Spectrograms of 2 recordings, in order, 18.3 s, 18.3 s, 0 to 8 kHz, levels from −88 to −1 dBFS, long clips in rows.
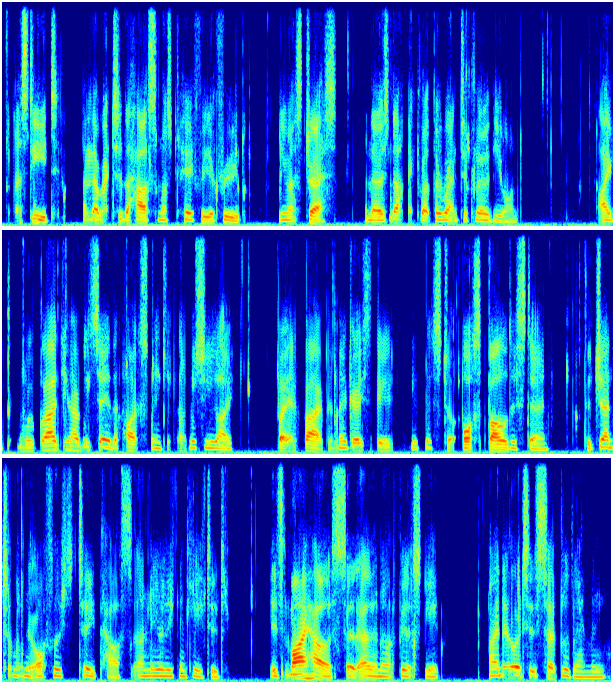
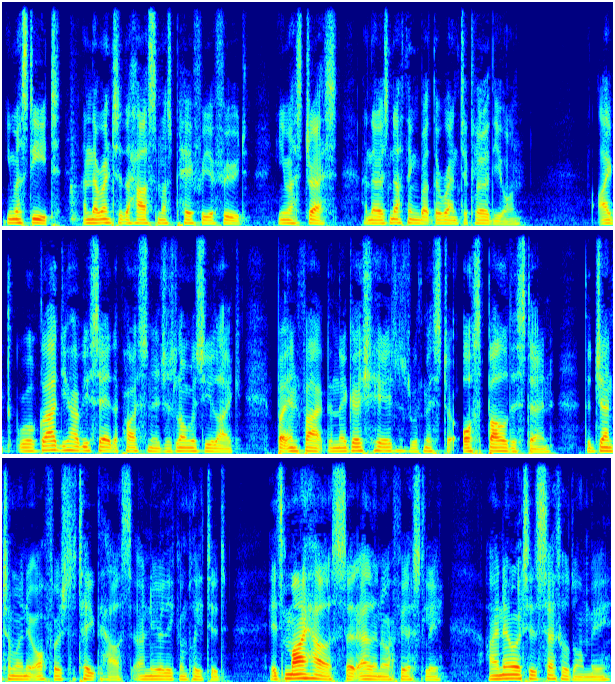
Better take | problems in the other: second | noise reduction (neural diffusion model UNIVERSE++)

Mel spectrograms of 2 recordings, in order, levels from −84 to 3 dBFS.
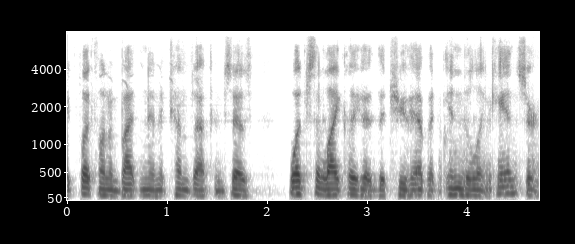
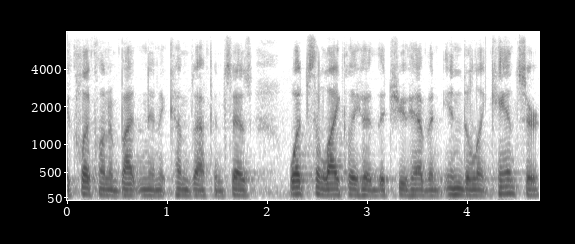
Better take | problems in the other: second | noise reduction (neural mask model DeepFilterNet 3)

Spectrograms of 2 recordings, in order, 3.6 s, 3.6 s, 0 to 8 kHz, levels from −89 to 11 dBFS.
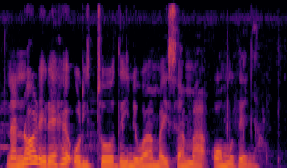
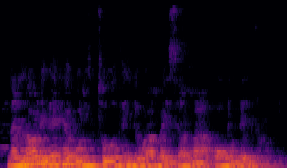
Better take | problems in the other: first | room echo; dies away in 0.9 s

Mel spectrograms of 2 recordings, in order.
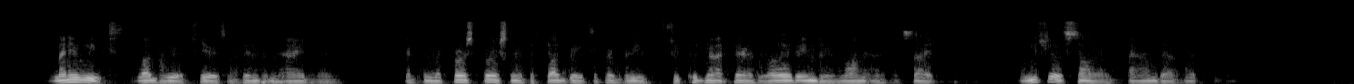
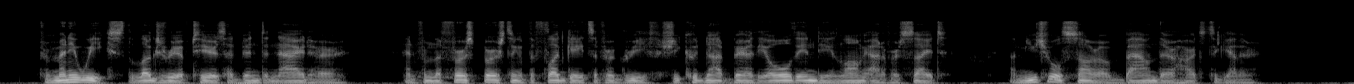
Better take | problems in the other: second | noise reduction (neural mask model DeepFilterNet 3)

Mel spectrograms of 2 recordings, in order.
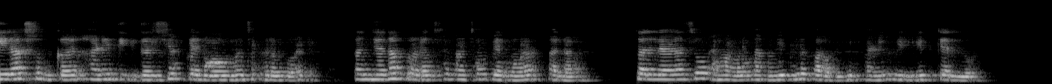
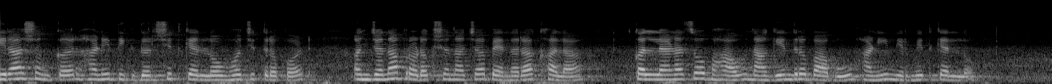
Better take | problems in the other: second | noise reduction (neural mask model DeepFilterNet 3)

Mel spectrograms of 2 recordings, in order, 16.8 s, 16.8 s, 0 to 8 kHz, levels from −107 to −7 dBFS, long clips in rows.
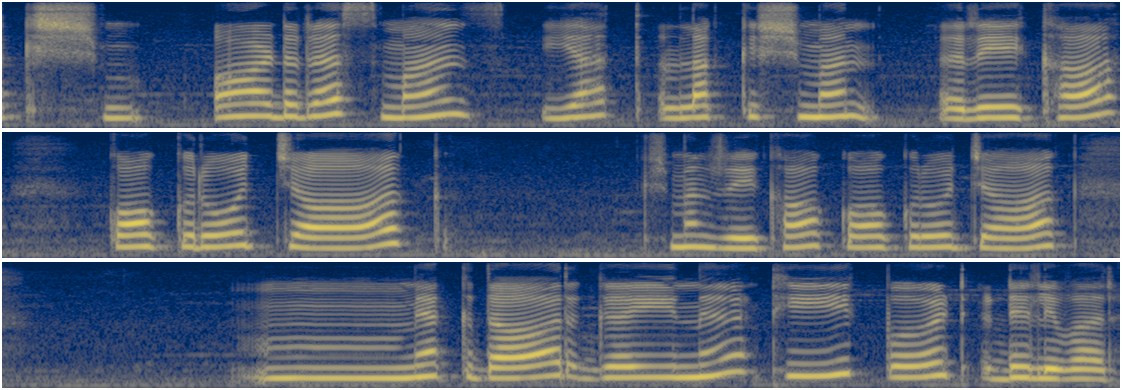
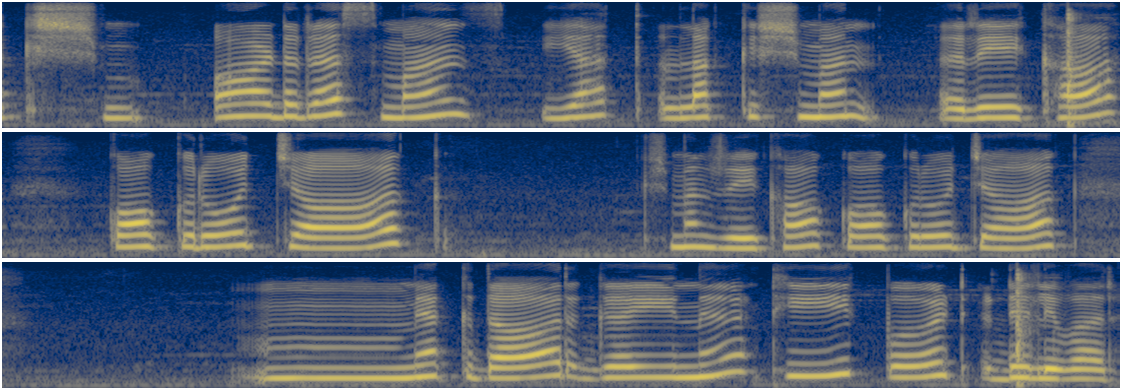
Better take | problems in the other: first | background sound (Tap); 11 dB below the speech

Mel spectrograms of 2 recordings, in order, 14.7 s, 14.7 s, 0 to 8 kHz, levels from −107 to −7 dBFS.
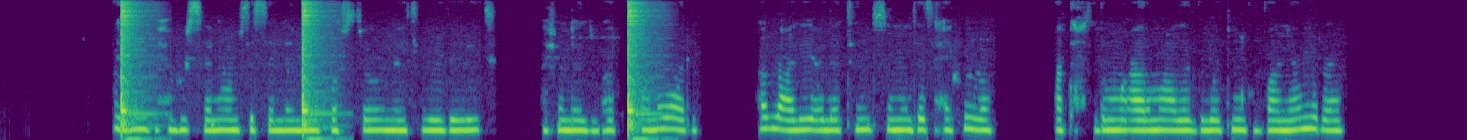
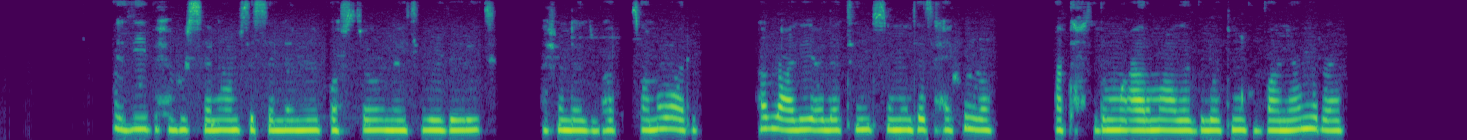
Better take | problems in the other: second | background sound (Hi-hat); 3 dB above the speech

